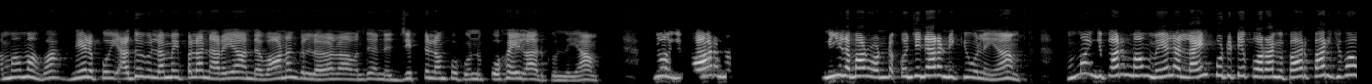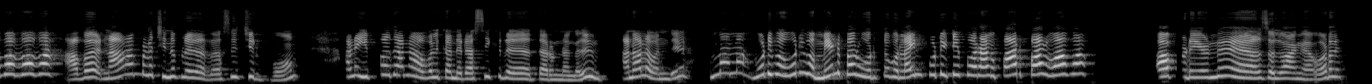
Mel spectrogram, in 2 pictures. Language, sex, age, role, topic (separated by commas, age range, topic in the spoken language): Tamil, female, 35-39, guest, சூரியோதயம் அல்லது சாயங்காலத்தை கவனிப்பதை நீங்கள் எப்படி அனுபவிப்பீர்கள்?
